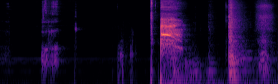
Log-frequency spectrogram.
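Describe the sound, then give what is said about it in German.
A voice imitates a man setting his glass down loudly on a table while a job applicant speaks: a couple of soft mouth noises, then a loud, abrupt clunk-like vocal burst and a second thud shortly after, dry. “der war so laut durch seine Anwesenheit, der hat es noch nicht mal geschafft, sein Glas ganz leise auf den Tisch zu stellen, während der Bewerber sprach, sondern es war immer so ein und dann immer so ein”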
